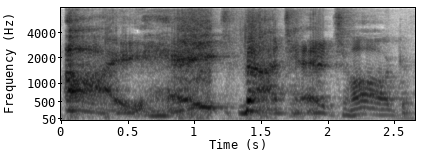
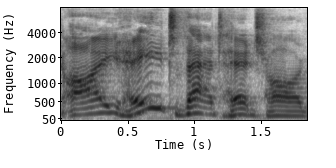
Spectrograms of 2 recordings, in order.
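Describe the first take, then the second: First: The line is screamed at full volume. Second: The line is said at a normal, low-effort level. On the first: Full effort went into it. "screaming at the top of my lungs" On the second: Not much effort went into it. "it was the first time I did it"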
